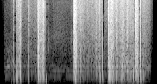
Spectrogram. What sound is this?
STUPID HEADPHONES
My old Nakamichi Headphones glitch in it's own mic. Recorded with my iPhone and my old headphone's mic.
